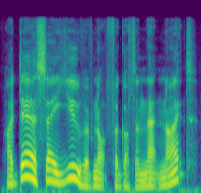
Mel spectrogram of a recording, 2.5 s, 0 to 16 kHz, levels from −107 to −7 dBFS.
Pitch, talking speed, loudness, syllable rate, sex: 125 Hz, 215 wpm, -18 LUFS, 4.7 syllables/s, male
